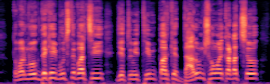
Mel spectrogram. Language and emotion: Bengali, happy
